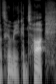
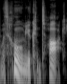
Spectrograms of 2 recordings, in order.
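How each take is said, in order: First: The word whom is unstressed, flowing smoothly. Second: The word whom is stressed, sounding punchy. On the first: The speaker calls it right. "by removing that stress on whom, I'm just able to flow a lot more" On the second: The speaker calls it wrong. "it makes it really punchy"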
